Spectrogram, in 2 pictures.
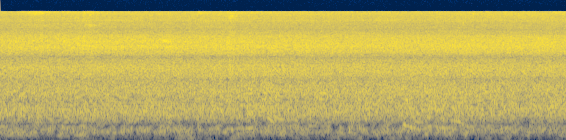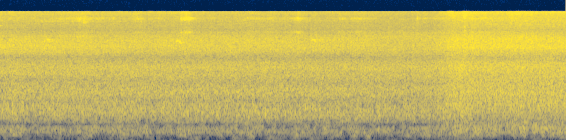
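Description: Rapids of a swollen, muddy river rushing over boulders: a steady sound of water, growing a little louder about ten seconds in.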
